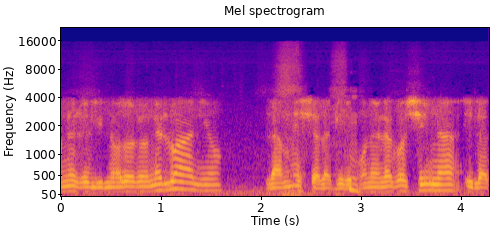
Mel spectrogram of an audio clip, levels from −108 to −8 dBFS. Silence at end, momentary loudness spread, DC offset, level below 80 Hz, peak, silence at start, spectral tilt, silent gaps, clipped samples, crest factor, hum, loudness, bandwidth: 0 s; 8 LU; under 0.1%; -50 dBFS; -14 dBFS; 0 s; -6 dB/octave; none; under 0.1%; 14 dB; none; -28 LUFS; 16 kHz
